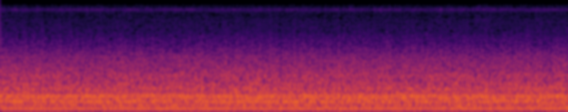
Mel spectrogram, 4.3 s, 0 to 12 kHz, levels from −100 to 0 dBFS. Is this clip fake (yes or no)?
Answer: no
